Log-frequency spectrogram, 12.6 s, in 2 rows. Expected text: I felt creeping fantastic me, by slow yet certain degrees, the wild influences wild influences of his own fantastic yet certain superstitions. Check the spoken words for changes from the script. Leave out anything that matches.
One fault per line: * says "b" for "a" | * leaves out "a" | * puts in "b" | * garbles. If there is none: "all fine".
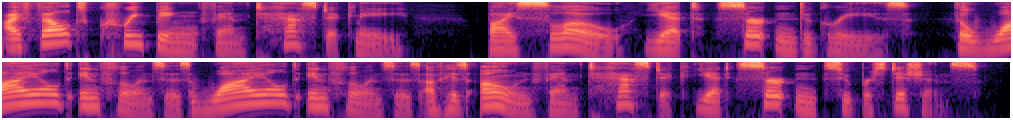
all fine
